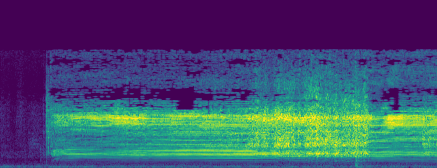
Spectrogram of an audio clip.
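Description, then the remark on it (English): Electric hair clippers switch on after a brief pause and buzz steadily and loudly as a man's hair is cut, a continuous motorized drone with a bright, whining edge and no talking. “And we're going to cut my hair. You will not be able to see this, but, you know, enjoy the sounds.”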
